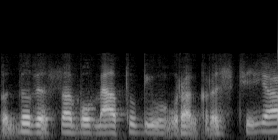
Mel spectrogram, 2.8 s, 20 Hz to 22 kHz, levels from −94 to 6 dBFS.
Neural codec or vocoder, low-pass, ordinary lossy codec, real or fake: codec, 16 kHz, 0.8 kbps, ZipCodec; 5.4 kHz; MP3, 48 kbps; fake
